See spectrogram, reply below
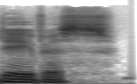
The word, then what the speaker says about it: Davies: You know, I try to say Davies because that is the American pronunciation, but I believe that they say Davis when they...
